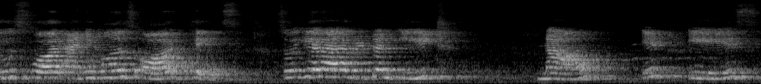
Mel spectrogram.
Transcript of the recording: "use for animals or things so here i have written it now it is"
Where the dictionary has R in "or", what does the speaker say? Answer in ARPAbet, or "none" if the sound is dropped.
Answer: R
